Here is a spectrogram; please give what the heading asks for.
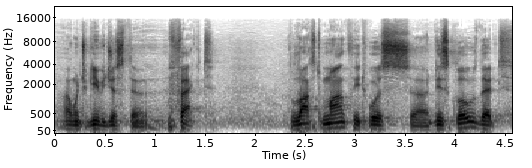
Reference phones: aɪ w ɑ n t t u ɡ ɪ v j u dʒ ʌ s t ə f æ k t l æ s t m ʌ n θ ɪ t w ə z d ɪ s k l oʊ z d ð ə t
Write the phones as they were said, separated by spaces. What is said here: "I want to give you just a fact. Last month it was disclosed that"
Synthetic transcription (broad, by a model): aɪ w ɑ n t t u ɡ ɪ v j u dʒ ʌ s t ə f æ k t l æ s t m ʌ n θ ɪ t w ə z d ɪ s k l oʊ z d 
